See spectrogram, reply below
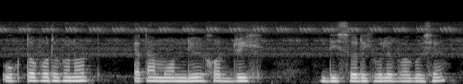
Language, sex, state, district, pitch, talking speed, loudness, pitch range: Assamese, male, Assam, Sonitpur, 155 Hz, 130 wpm, -16 LUFS, 155-165 Hz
